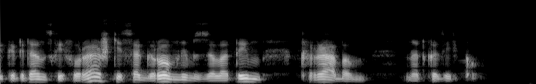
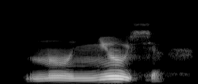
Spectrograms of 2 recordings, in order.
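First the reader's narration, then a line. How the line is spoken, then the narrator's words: Babbling mumble. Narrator (Russian): пролепетал краснорожий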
